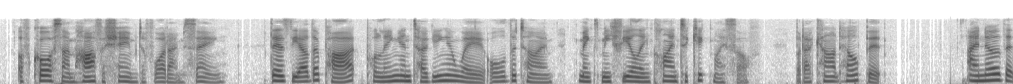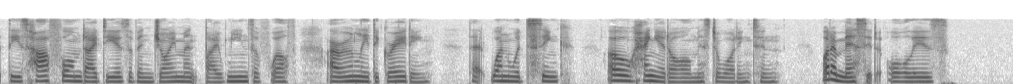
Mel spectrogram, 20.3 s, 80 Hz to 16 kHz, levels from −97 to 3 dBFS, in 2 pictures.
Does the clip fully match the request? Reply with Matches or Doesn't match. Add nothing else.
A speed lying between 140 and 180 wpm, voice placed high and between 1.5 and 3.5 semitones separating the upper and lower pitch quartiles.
Doesn't match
